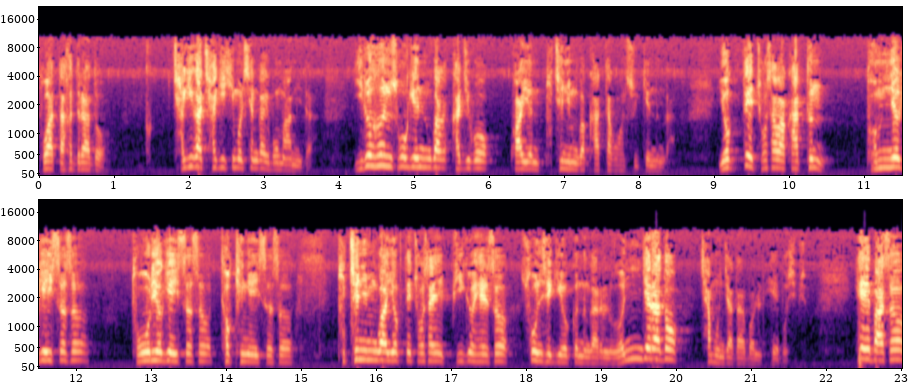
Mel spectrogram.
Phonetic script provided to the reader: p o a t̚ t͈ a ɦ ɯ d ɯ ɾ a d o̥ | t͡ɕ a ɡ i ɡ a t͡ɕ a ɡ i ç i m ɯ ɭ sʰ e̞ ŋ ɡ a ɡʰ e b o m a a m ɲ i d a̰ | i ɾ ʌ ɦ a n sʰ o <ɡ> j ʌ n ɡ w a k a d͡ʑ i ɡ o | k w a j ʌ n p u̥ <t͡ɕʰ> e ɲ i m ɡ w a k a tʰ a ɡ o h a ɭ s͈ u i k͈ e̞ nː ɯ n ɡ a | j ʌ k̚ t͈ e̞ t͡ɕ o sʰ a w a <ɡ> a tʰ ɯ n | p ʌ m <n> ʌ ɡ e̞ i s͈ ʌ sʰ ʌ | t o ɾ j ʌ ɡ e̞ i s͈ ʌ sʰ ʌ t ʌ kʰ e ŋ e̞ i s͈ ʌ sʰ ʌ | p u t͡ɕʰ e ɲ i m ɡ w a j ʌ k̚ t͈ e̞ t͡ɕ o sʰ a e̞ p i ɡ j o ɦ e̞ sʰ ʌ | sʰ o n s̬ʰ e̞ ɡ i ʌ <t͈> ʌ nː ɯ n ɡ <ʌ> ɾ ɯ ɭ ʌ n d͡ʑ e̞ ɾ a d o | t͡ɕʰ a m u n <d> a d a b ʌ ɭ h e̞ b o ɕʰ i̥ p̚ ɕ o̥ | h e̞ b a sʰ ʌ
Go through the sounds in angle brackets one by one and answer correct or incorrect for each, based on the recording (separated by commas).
correct, correct, incorrect, incorrect, incorrect, incorrect, incorrect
